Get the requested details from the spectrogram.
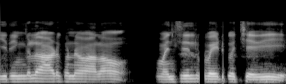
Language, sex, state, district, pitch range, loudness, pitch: Telugu, male, Andhra Pradesh, Krishna, 120-130 Hz, -16 LUFS, 125 Hz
